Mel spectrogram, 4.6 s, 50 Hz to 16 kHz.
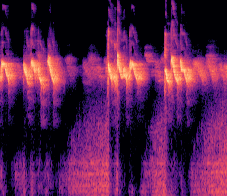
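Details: High, fast white-eye song recorded in warm humid weather, 20 March 2022: three tight chirping bursts, a pause, then two longer twittering phrases, each opening with a sharp click, over light low rumble.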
